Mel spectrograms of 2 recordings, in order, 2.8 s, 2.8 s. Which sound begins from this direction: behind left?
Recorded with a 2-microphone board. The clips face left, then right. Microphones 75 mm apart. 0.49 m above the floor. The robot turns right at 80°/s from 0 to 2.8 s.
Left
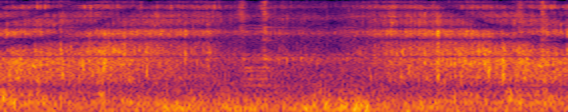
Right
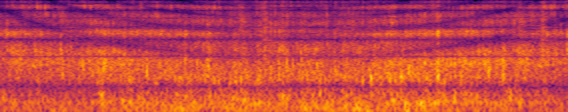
Running water, at 0.0 s.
